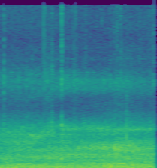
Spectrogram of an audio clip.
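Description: Road traffic: motor vehicle engines running steadily in a busy street, with a low rumble that grows slightly louder near the end.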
